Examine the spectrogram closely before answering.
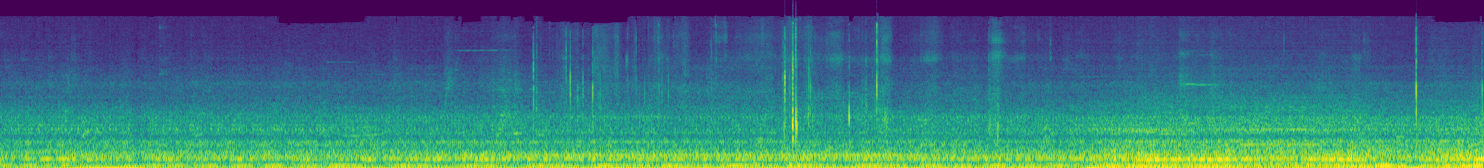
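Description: Mercedes-Benz Citaro Facelift city bus engine idling at standstill, a steady low rumble. A few sharp clicks come about eight seconds in, and the low note grows somewhat louder about eleven seconds in.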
